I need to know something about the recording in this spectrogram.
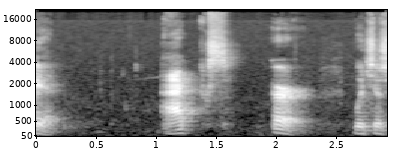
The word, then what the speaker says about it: Axir: The Phoenicians called the Ashers by the name of, and I'm going to say it, Axir, which is spelled A-X-I-R.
